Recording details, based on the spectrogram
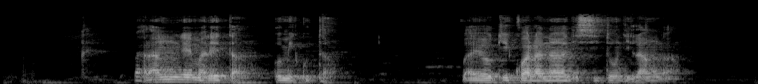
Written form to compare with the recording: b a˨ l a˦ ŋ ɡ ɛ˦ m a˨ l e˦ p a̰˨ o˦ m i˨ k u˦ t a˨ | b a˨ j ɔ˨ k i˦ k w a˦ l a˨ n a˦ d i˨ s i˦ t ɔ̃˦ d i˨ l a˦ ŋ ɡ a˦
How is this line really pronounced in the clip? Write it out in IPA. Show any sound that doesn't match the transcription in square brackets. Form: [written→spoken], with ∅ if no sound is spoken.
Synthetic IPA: b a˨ l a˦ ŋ ɡ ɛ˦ m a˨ l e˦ [p→t] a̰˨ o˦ m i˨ k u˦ t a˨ | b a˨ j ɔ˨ k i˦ k w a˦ l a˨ n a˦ d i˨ s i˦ t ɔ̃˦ d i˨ l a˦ ŋ ɡ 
